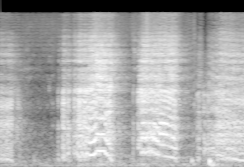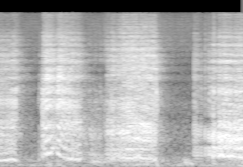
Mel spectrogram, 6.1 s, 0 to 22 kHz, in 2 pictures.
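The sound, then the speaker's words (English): A kakapo, a flightless parrot, gives a series of harsh, raspy squawks, about five loud bursts in an irregular rhythm with short pauses between, with no talking. “At 5 pounds, it's the world's heaviest parrot. But being heavy and flightless doesn't stop a kakapo from getting up a tree.”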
